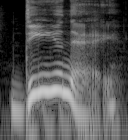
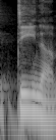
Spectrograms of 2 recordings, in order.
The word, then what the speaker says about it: DNA: July 2nd of 2021 DNA I keep having to remind myself not to say Dena because of the way it's spelled DNA fully acquired Arium ink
